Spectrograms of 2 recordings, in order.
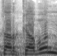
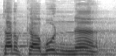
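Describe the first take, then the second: First: The b is not followed by a u vowel. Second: The b is followed by a u vowel. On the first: This is the reading of Hafs. "لا لا" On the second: This is the reading of Abu Amr, Nafi, Ibn Amir and Asim. "نضم"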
